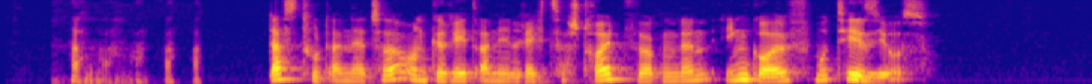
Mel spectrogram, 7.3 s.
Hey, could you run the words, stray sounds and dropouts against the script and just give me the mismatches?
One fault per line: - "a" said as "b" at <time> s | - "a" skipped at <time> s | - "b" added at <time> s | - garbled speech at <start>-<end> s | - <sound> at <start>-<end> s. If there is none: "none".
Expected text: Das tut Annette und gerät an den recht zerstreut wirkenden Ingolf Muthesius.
- laugh at 0.3-1.4 s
